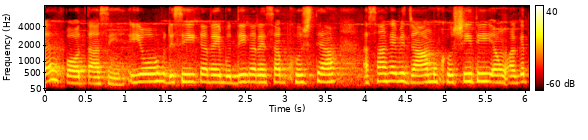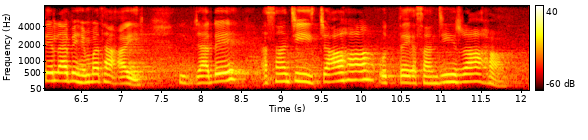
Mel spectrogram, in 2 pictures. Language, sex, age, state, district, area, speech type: Sindhi, female, 60+, Maharashtra, Thane, urban, spontaneous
